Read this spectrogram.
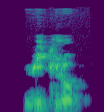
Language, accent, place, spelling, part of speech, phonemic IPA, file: French, France, Lyon, huis clos, noun, /ɥi klo/, LL-Q150 (fra)-huis clos.wav
- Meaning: 1. closed door 2. an enclosed space such as a room or cell 3. a work of fiction (film, novel, etc.) in which the action is set in an enclosed space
